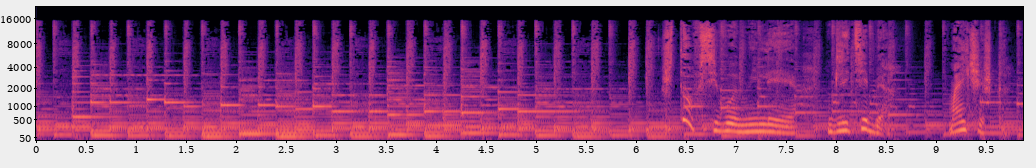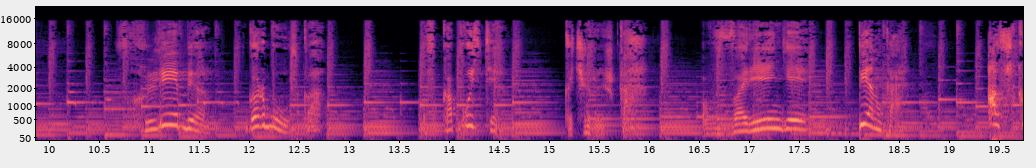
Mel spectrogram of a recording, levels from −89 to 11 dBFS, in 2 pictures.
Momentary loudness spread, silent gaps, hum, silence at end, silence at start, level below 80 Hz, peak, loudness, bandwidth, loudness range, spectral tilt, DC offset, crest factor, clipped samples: 12 LU; none; none; 0 s; 0 s; -38 dBFS; 0 dBFS; -19 LUFS; 15.5 kHz; 4 LU; -3.5 dB/octave; under 0.1%; 18 dB; under 0.1%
